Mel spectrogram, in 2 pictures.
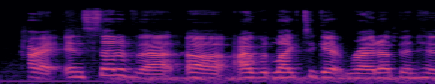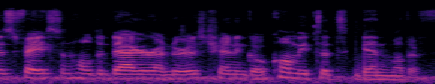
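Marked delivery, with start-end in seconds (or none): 4.7-5.7 low, soft put-on Russian accent. Holding a dagger under his chin, the speaker's character threatens someone: Russian accent. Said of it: "I keep going to the Russian fucking accent".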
